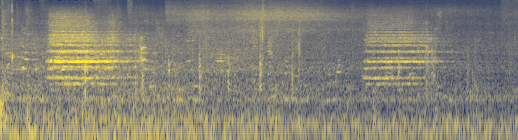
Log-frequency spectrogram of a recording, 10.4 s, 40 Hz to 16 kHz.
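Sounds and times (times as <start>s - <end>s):
regional diesel train rumbling on single-track non-electrified line in Germany: 0.0s - 10.3s
regional diesel train loud harmonic horn blast: 0.9s - 2.8s, 7.2s - 9.1s.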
